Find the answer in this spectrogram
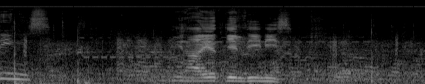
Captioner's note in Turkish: Taklit ediyor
